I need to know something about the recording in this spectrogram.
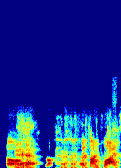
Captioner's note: laughs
